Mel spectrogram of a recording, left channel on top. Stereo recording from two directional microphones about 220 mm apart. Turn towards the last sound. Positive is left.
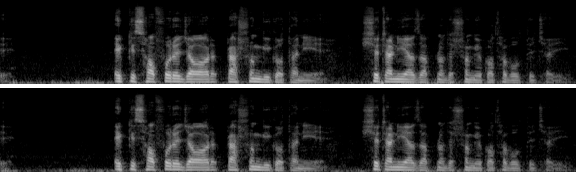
turn(degrees=5)  # may be behind; listen again after turning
